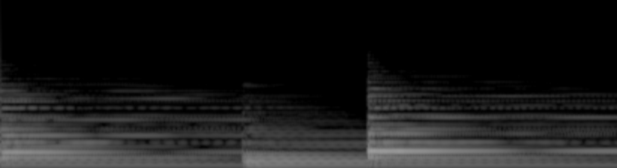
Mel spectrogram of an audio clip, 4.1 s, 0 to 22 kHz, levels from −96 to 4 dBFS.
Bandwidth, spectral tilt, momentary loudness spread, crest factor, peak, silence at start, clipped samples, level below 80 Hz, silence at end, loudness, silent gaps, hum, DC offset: 4.7 kHz; -8.5 dB/octave; 18 LU; 16 dB; -28 dBFS; 0 s; under 0.1%; -66 dBFS; 0 s; -45 LUFS; none; none; under 0.1%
